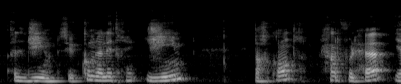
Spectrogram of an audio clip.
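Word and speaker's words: ج: Donc c'est comme le J français.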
